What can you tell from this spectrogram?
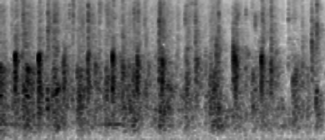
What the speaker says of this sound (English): Let's applaud the District Attorney's Office for their community support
